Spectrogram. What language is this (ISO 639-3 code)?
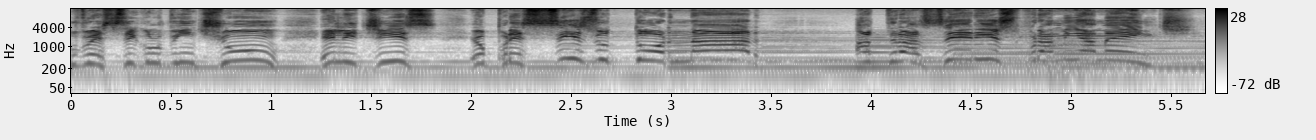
por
